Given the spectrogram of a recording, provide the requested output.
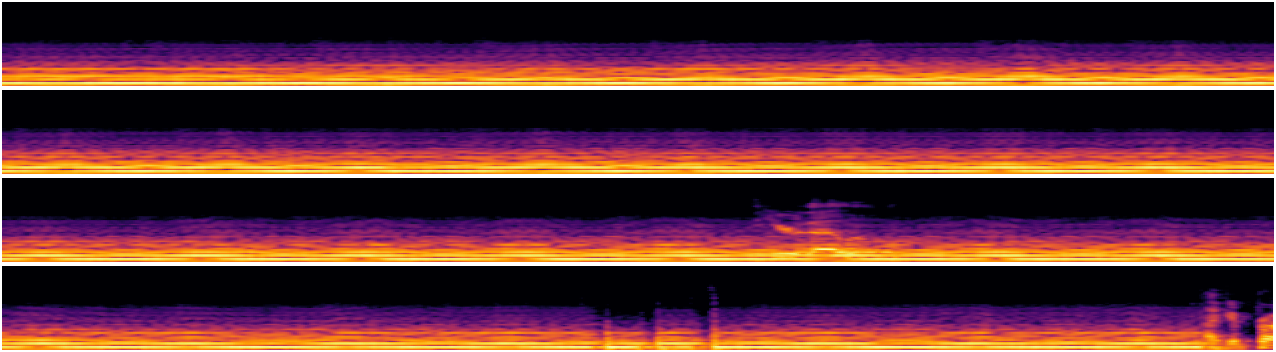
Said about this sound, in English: So that's that full on, and now we'll bring in oscillator two. start over here like the other one with a triangle and notice once I get into the square, you get this weird little. You'll probably hear it better than I can describe it.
